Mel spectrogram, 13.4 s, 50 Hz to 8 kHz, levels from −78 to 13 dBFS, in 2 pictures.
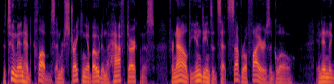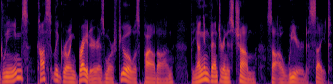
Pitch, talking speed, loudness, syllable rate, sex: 110 Hz, 200 wpm, -22 LUFS, 5.1 syllables/s, male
